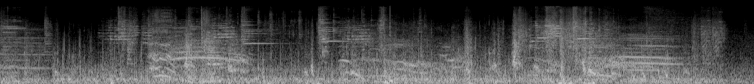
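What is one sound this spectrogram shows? Weapons clash and clang against shields in a dense battle.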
